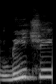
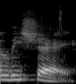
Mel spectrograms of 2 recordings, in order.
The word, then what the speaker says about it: lychee: So I want to know, is it lychee or lychee? Is it lychee? I would say lychee, but depends on where you Lychee are.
